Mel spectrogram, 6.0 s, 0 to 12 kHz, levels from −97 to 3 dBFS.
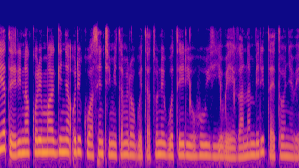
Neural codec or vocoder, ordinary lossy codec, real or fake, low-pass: none; Opus, 64 kbps; real; 7.2 kHz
